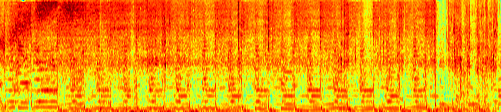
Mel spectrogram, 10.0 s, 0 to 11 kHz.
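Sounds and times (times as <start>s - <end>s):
fast beat soundtrack music: 0.0s - 10.0s.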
